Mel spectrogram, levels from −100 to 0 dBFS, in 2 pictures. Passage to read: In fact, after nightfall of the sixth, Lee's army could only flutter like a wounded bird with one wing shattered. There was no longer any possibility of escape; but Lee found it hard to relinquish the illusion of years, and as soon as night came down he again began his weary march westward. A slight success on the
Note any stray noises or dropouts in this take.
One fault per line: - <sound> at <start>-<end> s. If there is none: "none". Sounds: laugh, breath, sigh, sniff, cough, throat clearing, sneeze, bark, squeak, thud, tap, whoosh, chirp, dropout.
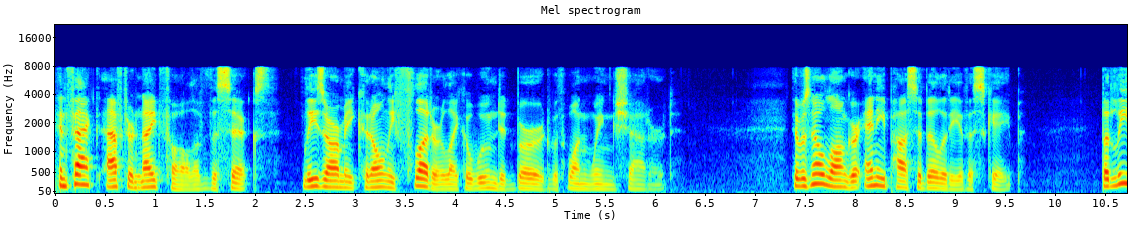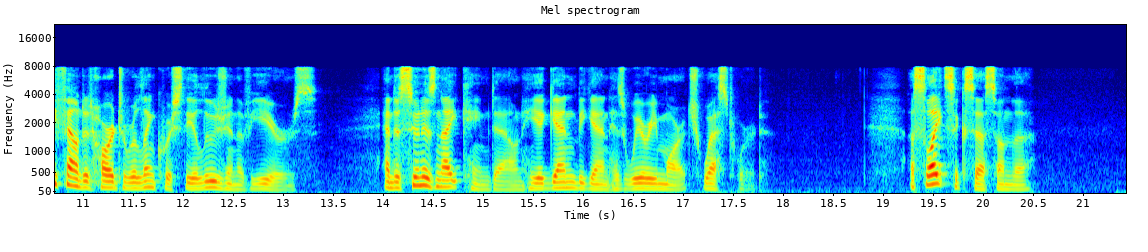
none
